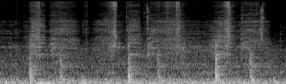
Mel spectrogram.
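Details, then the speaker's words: BMW E46 3 Series during front control arm replacement: dull irregular thuds in pairs about every second, "dunk dunk" from front corner; owner suspects a wheel bearing may be needed, not confirmed; clunking noise. "you hear that dunk dunk dunk dunk, that's my new noise. So it wouldn't surprise me if I need a new wheel bearing as well."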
